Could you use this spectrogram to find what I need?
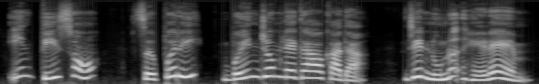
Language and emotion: Santali, surprised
